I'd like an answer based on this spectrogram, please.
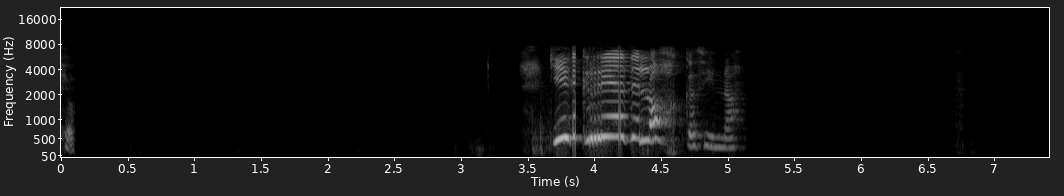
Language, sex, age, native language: Icelandic, female, 8, Icelandic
